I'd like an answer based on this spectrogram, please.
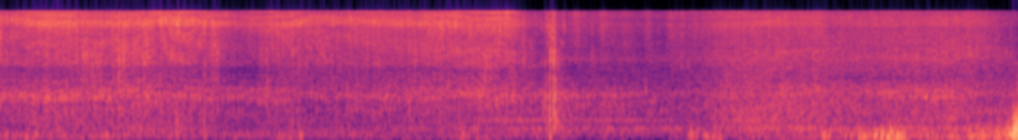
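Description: Running water splashing onto wet patio tiles, a steady hiss that drops away after a click about four seconds in.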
